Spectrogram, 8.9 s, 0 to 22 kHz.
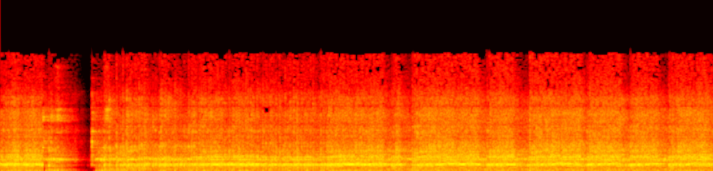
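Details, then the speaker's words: Samurai 40cc tuned two-stroke, CDI ignition advance increased (base 40 degrees, about 38 at revs): high flat buzz stuck around 8000 rpm, won't rev further, like symptoms years ago; cause unconfirmed. "it starts to resemble the symptoms it had before(years ago) it does up to 8000rpm or so but not more"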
